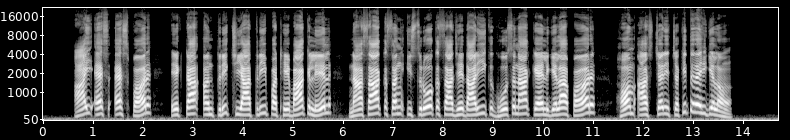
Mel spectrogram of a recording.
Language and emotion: Maithili, surprised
